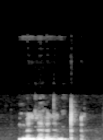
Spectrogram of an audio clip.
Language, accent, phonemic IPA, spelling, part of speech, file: English, Southern England, /məˈlɛvələnt/, malevolent, adjective, LL-Q1860 (eng)-malevolent.wav
- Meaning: 1. Having or displaying ill will; wishing harm on others 2. Having an evil or harmful influence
